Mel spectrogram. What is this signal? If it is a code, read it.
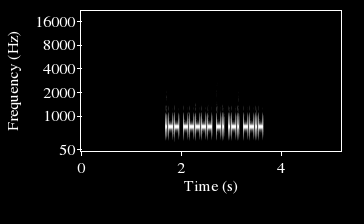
Morse code, heard as a keyed tone, about 37 wpm, 700 Hz. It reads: W0NRQ
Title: USA Call Signs - 5 Characters - 40wpm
